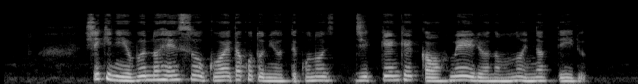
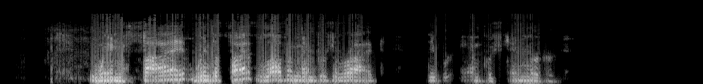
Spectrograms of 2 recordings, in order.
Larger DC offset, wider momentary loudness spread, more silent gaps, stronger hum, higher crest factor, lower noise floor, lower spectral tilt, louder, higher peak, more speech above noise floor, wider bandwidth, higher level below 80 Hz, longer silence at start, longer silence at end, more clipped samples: neither; second, 9 LU vs 16 LU; neither; neither; about the same, 14 dB vs 18 dB; first, -55 dBFS vs -43 dBFS; about the same, -7 dB/octave vs -7 dB/octave; second, -21 LUFS vs -18 LUFS; second, -6 dBFS vs -2 dBFS; first, 35 dB vs 26 dB; about the same, 11.5 kHz vs 11.5 kHz; second, -56 dBFS vs -42 dBFS; first, 0.85 s vs 0.6 s; second, 0.55 s vs 1.5 s; neither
